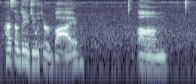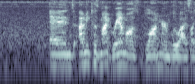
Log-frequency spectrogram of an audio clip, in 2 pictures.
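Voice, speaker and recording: A man's voice: medium pitch, noisy background. A man with a Puerto Rican accent ranting casually in a rambling, profane way, full of fillers. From Puerto Rico. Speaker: vlogger. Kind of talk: casual rant. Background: crickets and insects.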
